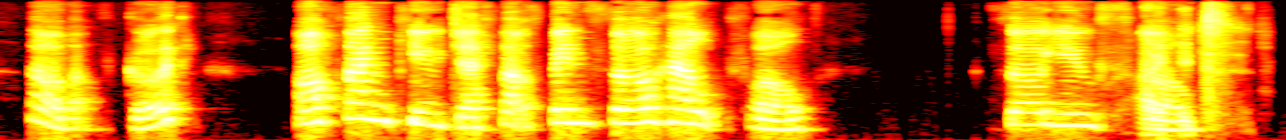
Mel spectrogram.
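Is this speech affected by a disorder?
No.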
